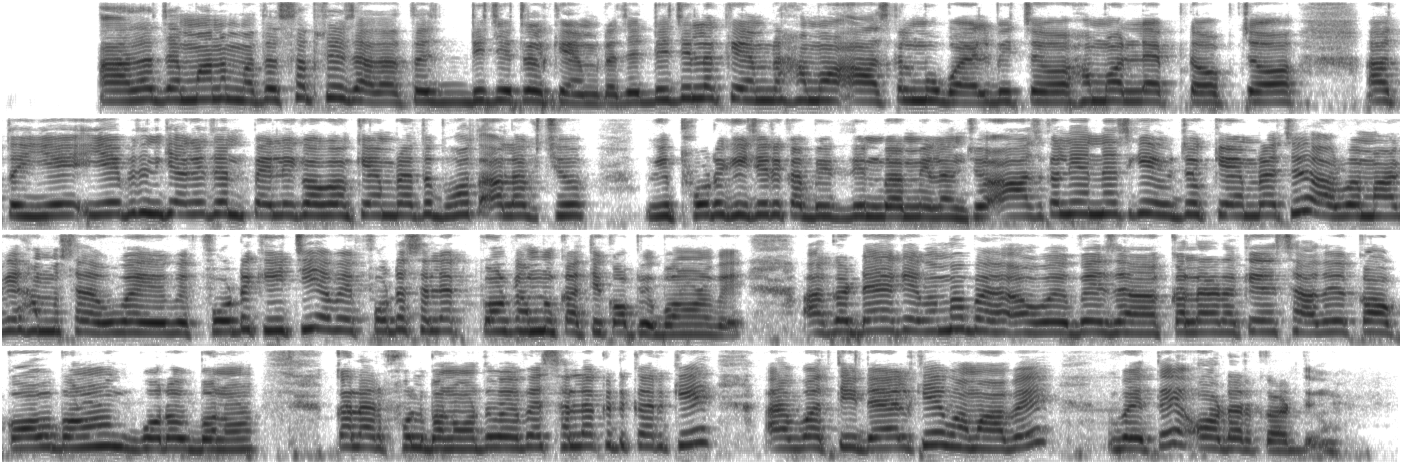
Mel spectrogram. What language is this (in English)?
Garhwali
